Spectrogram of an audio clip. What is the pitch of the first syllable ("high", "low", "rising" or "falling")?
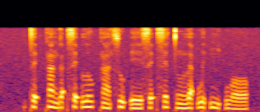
high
